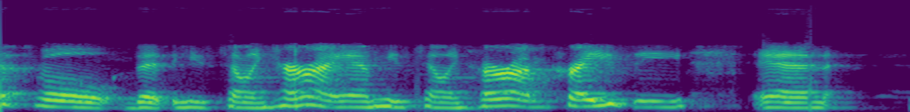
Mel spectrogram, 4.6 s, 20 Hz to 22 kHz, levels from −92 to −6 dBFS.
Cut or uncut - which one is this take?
uncut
